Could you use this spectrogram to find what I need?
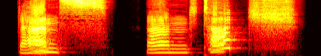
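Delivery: high, swooping, deranged voice without sanity. A narrator reading a story voices a creature's line in a high-pitched insane voice. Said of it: "in a high-pitched voice that held no hint of sanity".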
